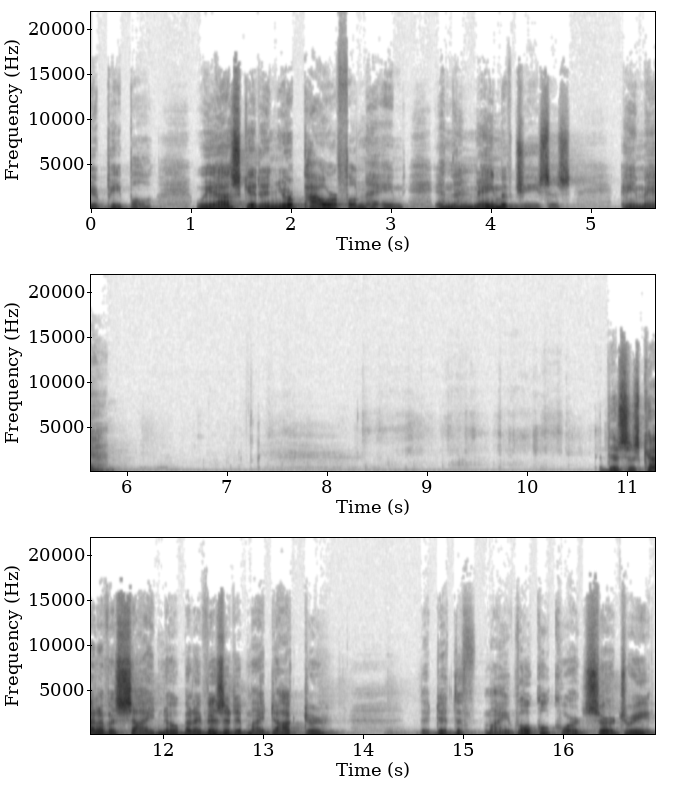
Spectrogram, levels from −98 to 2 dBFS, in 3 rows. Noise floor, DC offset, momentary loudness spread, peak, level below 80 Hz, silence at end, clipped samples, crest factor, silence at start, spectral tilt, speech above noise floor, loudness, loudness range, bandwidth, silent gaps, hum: -63 dBFS; under 0.1%; 14 LU; -2 dBFS; -56 dBFS; 0 s; under 0.1%; 20 dB; 0 s; -4 dB/octave; 42 dB; -21 LUFS; 12 LU; 17 kHz; none; none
